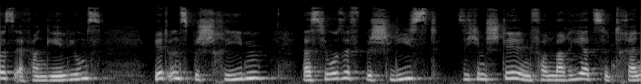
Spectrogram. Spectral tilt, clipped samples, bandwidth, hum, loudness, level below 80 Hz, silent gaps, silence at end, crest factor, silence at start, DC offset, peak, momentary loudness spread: -5 dB/octave; under 0.1%; 16 kHz; none; -22 LUFS; -56 dBFS; none; 0 s; 14 dB; 0 s; under 0.1%; -8 dBFS; 7 LU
